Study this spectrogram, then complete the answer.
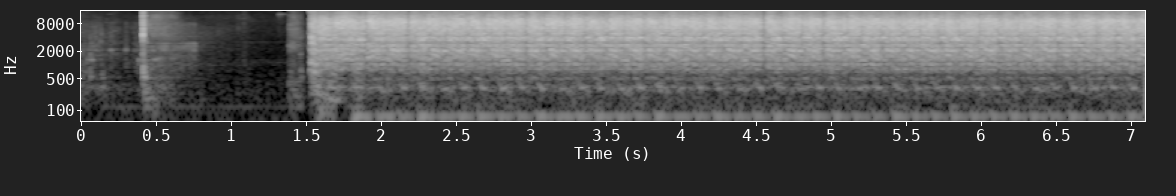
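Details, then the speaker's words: Old fuel-injected four-stroke turbo snowmobile after 30 days underwater, jumper pack on battery: steady rapid starter churn, about four beats a second, cranks but won't start; owner suspects water sucked into fuel, cycling key for fresh fuel. "let's crank on it a little bit more cycle the key give her some new fuel because it might we might have had a little water suck into"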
